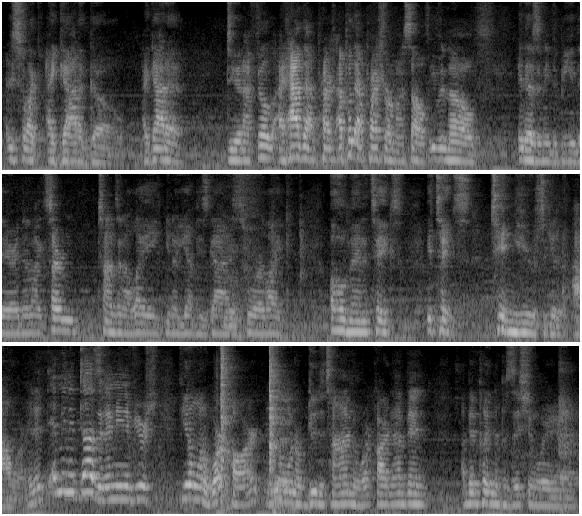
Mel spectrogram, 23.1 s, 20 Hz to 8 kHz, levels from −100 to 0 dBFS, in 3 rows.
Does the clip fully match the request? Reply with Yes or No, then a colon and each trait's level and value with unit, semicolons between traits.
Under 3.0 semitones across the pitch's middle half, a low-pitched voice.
No: average, 4.2 semitones; low, 130 Hz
